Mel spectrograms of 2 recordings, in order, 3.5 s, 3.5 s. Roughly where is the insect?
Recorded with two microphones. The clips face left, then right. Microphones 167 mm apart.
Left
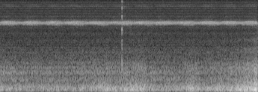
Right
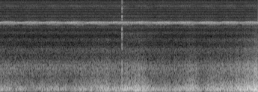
Left.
